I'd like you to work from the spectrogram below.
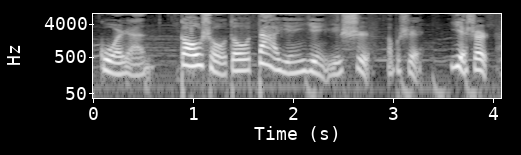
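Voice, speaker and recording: A young woman host reading funny anecdotes as comic narration, with lively storytelling that acts out the quoted lines. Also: mid-range voice, normal speed, creaky. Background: background music.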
